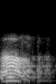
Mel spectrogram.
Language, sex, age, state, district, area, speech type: Odia, male, 60+, Odisha, Khordha, rural, conversation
